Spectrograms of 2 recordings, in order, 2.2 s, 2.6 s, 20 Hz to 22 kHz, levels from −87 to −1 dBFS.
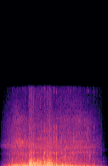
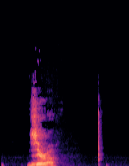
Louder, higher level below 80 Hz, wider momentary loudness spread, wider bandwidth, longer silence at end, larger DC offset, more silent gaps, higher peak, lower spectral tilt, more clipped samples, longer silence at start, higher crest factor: about the same, -18 LUFS vs -19 LUFS; first, -22 dBFS vs -66 dBFS; second, 14 LU vs 19 LU; second, 11 kHz vs 12.5 kHz; second, 0.2 s vs 0.6 s; neither; neither; about the same, 0 dBFS vs -2 dBFS; first, -7 dB/octave vs -3 dB/octave; neither; second, 0.1 s vs 0.55 s; about the same, 18 dB vs 22 dB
